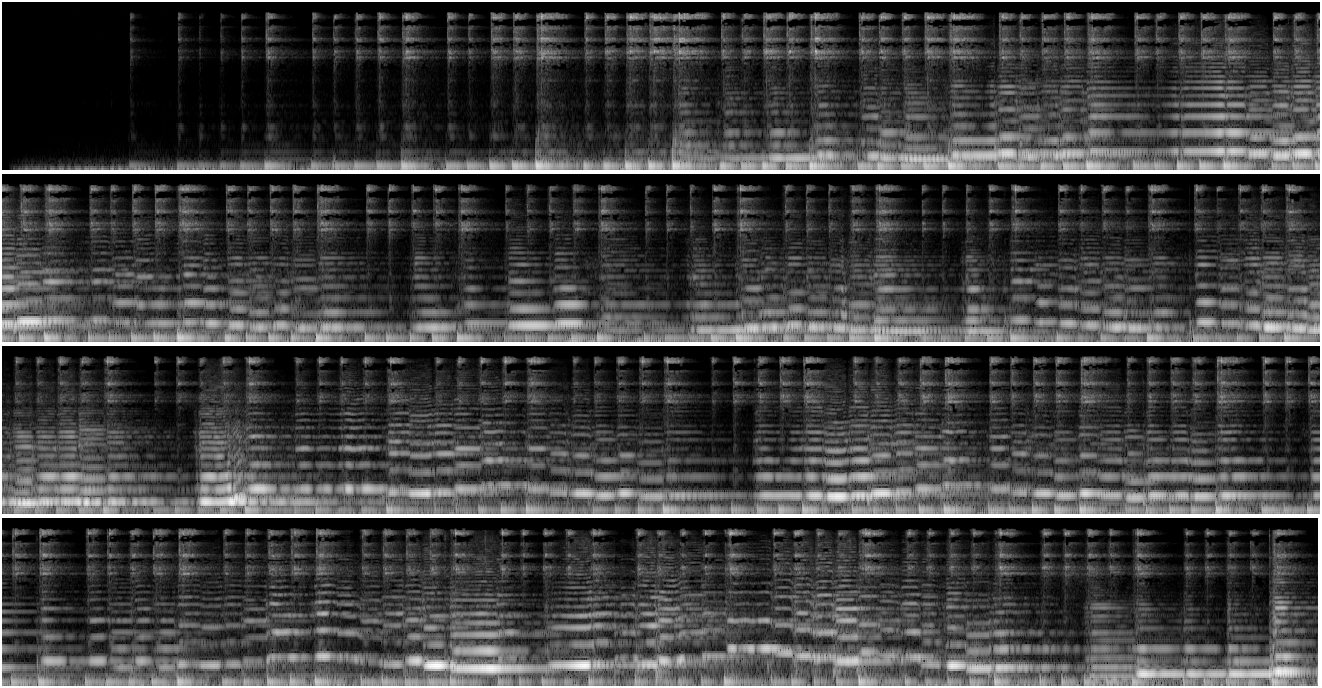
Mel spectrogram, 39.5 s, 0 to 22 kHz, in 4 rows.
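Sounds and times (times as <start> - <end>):
cello: 1.3 - 39.5
tambourine: 1.7 - 39.5.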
